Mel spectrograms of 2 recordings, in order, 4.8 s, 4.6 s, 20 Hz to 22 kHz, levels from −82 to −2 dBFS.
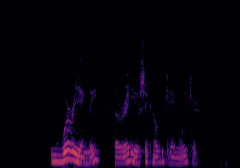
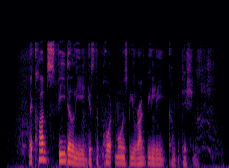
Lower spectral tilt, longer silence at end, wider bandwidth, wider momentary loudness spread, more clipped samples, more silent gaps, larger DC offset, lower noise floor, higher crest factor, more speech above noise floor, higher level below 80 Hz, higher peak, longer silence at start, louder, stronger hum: first, -7 dB/octave vs -4.5 dB/octave; first, 0.85 s vs 0.25 s; first, 12.5 kHz vs 9.6 kHz; second, 14 LU vs 17 LU; neither; neither; neither; first, under -90 dBFS vs -60 dBFS; about the same, 18 dB vs 20 dB; first, over 43 dB vs 20 dB; second, -84 dBFS vs -58 dBFS; second, -32 dBFS vs -20 dBFS; first, 1 s vs 0.35 s; second, -48 LUFS vs -39 LUFS; neither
